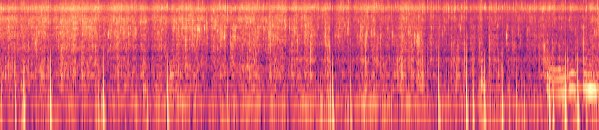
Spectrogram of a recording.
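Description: Chopped onions fry in hot oil with dried red chillies for a tamarind-leaf chutney, giving a steady, loud sizzle with scattered sharp crackles and pops throughout.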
